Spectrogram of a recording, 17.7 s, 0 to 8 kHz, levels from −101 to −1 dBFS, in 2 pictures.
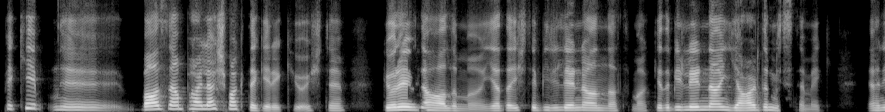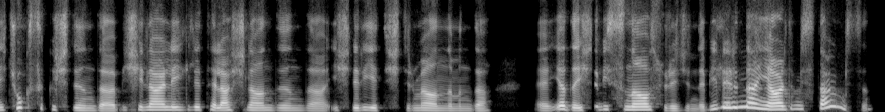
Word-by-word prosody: Peki, 275 +3 -3
ııı, 190 -4 -5 0.2
bazen 245 +3 +6
paylaşmak 250 0 +1
da 170 - +4
gerekiyor. 130 -6 -5
İşte, 155 +2 -9 0.4
görev 190 +3 +8
dağılımı 150 -8 +1
ya 155 +3 -3
da 165 - +2
işte 165 +1 -4
birilerine 175 0 +1
anlatmak 145 -5 -4
ya 165 - -3
da 175 - -4
birilerinden 200 +1 +4
yardım 175 -1 +2
istemek. 120 -6 -13 0.5
Yani, 165 +3 -5
çok 345 - -3
sıkıştığında, 155 - -4
bir 175 - -20
şeylerle 195 +1 +2
ilgili 190 +1 -4
telaşlandığında, 165 -5 -3
işleri 165 +1 -7
yetiştirme 165 -1 -6
anlamında, 145 -3 -3 0.5
ııı, 150 - -4
ya 240 +9 +2
da 170 - +2
işte 175 +5 -4
bir 225 - -5
sınav 205 -1 +3
sürecinde 140 -8 -9
birilerinden 350 - +3
yardım 230 -2 +5
ister 290 +6 -1
misin? 345 - -7
175 Hz, 135 wpm, -23 LUFS, 155-205 Hz, 0.5 s, görev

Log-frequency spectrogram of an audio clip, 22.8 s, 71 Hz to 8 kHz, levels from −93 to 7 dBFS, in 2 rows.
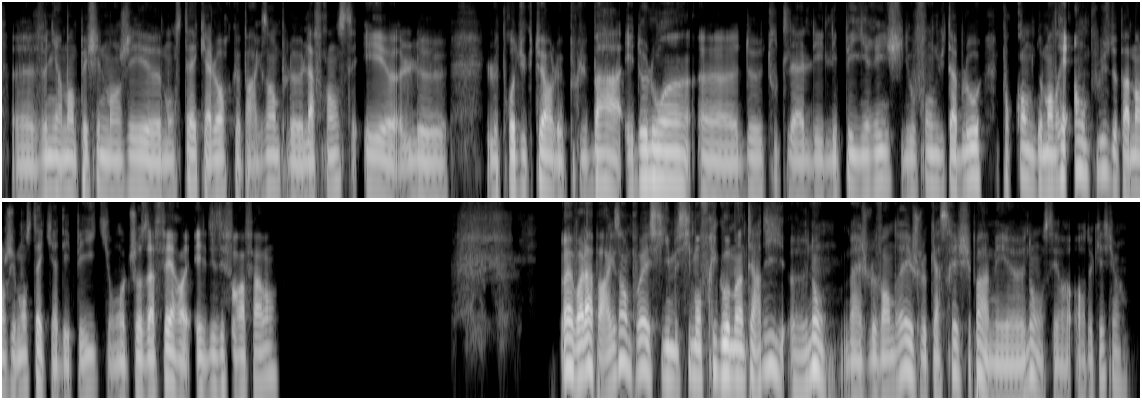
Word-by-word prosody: heu, 80 0 -2
venir 95 +4 0
m'empêcher 95 +1 -2
de - - +1
manger, 95 +2 -1
heu, 85 -2 +2
mon 90 +1 -4
steak. 105 +2 -2
Alors 95 +2 +1
que, - - -6
par 80 -1 -6
exemple, 100 +2 -4
heu, 80 - +1
la 85 +1 +2
France 100 +2 -5
est, 100 -3 0
heu, 85 -2 +1
le 85 0 -2 0.4
le 90 0 -4
producteur 100 +1 +2
le - - -2
plus 95 - -10
bas, 100 -2 +2
et 100 - -4
de 115 +2 +3
loin, 110 -2 +5
heu, 85 -3 -1
de 95 +3 -5
toute 110 +4 -18
la 90 -3 -2
les 90 +1 -6
les 90 +1 -6
pays 100 -2 -2
riches. 105 +2 -3
Il - - -10
est - - -4
au 95 - -4
fond 105 +3 -4
du 100 -1 -4
tableau. 110 +4 +2 0.2
Pourquoi 125 - -2
on - - 0
me 105 - -2
demanderait, 105 +3 +2
en 145 -1 +1
plus, 140 +3 -6
de 110 - -4
pas 95 - 0
manger 100 0 -1
mon 100 +2 -1
steak? 105 - -2
Il 80 - -4
y - - -1
a - - -9
des 80 +1 -6
pays 100 +4 -5
qui 100 -6 -15
ont 80 - -6
autre 85 - -4
chose - - 0
à - - +6
faire, - - +3 0.2
et 95 -1 0
des 100 +1 -4
efforts 100 0 -4
à - - +3
faire 110 +2 -2
avant. 120 +2 -4 2.8
Ouais, 155 - +9
voilà, 145 +3 +9
par 95 - +2
exemple. 140 +5 +1
Ouais, 145 -2 +5
si 120 -1 -1
si 115 - -5
mon 120 - +5
frigo 130 +1 +5
m'interdit, 125 +4 +2
heu, 100 0 -3
non, 140 -5 +5
bah, 90 -1 -3
je 80 - -11
le 95 - -2
vendrai, 100 +10 +1
je 120 - -4
le 95 - -3
casserai, 100 +8 -4
je 115 - -7
sais - - -9
pas, - - +1
mais 80 -1 -1
heu, 80 +1 0
non 90 - -2
c'est 80 - -9
hors 75 - -6
hors 85 - -8
de 90 - -9
question. 110 -2 -10
100 Hz, 260 wpm, -24 LUFS, 90-110 Hz, 2.8 s, Ouais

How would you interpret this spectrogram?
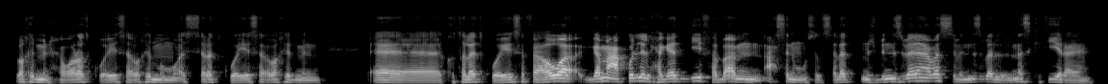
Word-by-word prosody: واخِد 120 +2 -2
من 110 -3 +1
حوارات 110 +3 -1
كويسة، 105 -2 -3
واخِد 115 +4 -4
من 110 -1 0
مؤثِّرات 110 +3 -5
كويسة، 105 -1 -3
واخِد 110 -1 -4
من 100 -1 -5 0.5
آآ، 100 -2 +1
قِتالات 120 +3 -1
كويسة، 115 +1 -2
فهو 125 +5 +7
جَمَع 140 +3 +7
كل 150 +2 +2
الحاجات 135 -1 +2
دي 145 +5 -3
فبقى 165 - +1
من 120 -3 0
أحسن - - -3
المسلسلات، 105 +3 -5
مش 110 - -4
بالنسبة 135 +4 0
لي 160 - +4
أنا 155 -1 +3
بس، 160 -2 -2
بالنسبة 115 +3 -3
لناس 115 +3 -5
كتيرة 115 -3 -4
يعني. 95 -1 -6
115 Hz, 170 wpm, -25 LUFS, 105-125 Hz, 0.5 s, فهو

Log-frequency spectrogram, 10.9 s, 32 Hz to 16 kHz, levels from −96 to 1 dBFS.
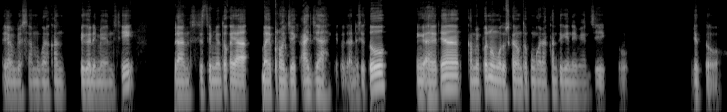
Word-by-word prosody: yang 85 - -8
bisa 85 0 -10
menggunakan 85 0 -9 0.2
3 90 -1 -1
dimensi, 85 0 -3 0.6
dan 90 -1 +2
sistemnya 95 -2 -5
itu - - -3
kayak 85 -3 +6 0.2
by 90 - +4
project 95 -1 -2
aja 90 -1 +1
gitu. - - -19
Dan - - -8
di - - -12
situ, 140 +4 +5 0.5
hingga 90 -1 +2
akhirnya 85 +9 +6 0.2
kami 95 -1 -5
pun 110 0 +2
memutuskan 95 -1 0
untuk 95 - -8
menggunakan 85 +1 -7
3 90 -1 -7
dimensi 80 0 -11
itu. - - -22 1.0
Gitu. - - -8
90 Hz, 150 wpm, -34 LUFS, 85-95 Hz, 1.0 s, kayak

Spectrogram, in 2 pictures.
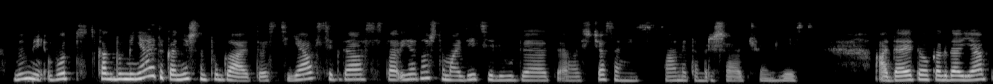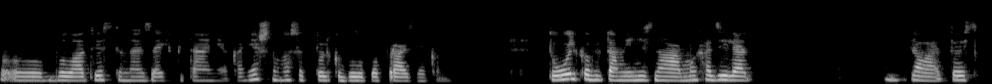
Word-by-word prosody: Ну 235 +3 +2
ме 245 -5 +4
вот 255 +5 +1 0.2
как 260 -2 +5
бы 245 +1 +6
меня 255 +9 +7
это, 365 -6 +3
конечно, 245 +1 +3
пугает, 205 -8 0
то 180 - -5
есть 185 0 -8
я 240 +6 +1
всегда 230 -3 -2
соста 220 -1 -3
я 235 +2 -1
знаю, 280 +3 0
что 290 -6 -7
мои 205 -2 -1
дети 225 +2 -4
любят, 190 -2 -5
а 180 0 -9
сейчас 225 +5 -5
они 180 -4 -8 0.3
сами 185 +1 -6
там 180 -2 -12
решают, 90 - -6
чё 95 - -13
им 90 - -10
есть. 95 +1 -10 0.6
А - - +1
до 195 +2 +2
этого, 215 +3 +4
когда 205 -1 +3
я 205 +3 +3
б - - -22
э, 180 -1 -1
была 185 0 +1
ответственная 185 -2 -4
за 175 - -5
их 180 - -12
питание, 175 -1 -9
конечно, 210 +4 -3
у - - -10
нас 200 +1 -6
это 200 - -5
только 185 -1 -2
было 175 0 +1
по 180 +1 -2
праздникам. 165 - -3 1.0
Только 230 +3 +6
в 205 -1 +1
там, 195 -3 +2
я 190 0 0
не 200 +1 +3
знаю, 185 -2 +1
мы 200 +2 0
ходили 205 -2 +4 1.3
Да, 200 -4 -2
то 200 - +2
есть 200 -1 0
200 Hz, 180 wpm, -24 LUFS, 180-225 Hz, 1.3 s, меня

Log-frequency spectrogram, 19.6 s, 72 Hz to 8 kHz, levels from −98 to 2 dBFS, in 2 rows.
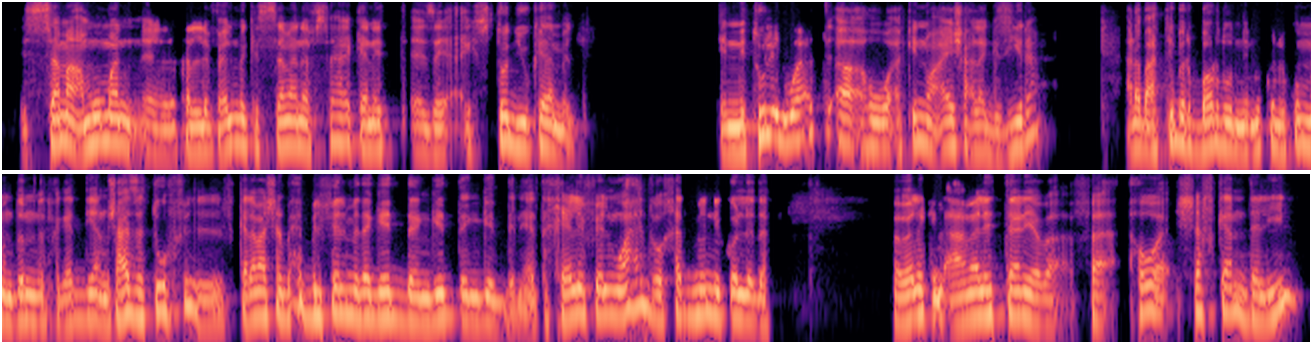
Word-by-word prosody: السما 155 0 +1
عمومًا 160 +3 +3 0.2
آآ، 115 -3 -4
خلّي 125 0 +2
في 120 - -6
علمِك 145 +2 0
السما 140 +2 0
نفسها 145 +3 -2
كانت 130 -2 -2
زي 120 -1 -2
استوديو 140 +5 0
كامل. 135 -5 -1 1.0
إن 120 +1 +6
طول 185 +10 +2
الوقت 190 +5 +1
آه، 155 -2 +1
هو 140 -1 +1
أكنه 145 +1 -3
عايش 145 +2 -1
على 125 0 -5
جزيرة 135 - -2 0.7
أنا - - 0
باعتبر 165 -3 +1
برضو 140 +2 +1
إن 120 -1 +2
ممكن 135 +1 -1
يكون 145 +4 -1
من 130 -3 +3
ضمن 135 0 +1
الحاجات 125 -1 -6
دي 145 +1 -1
أنا 130 - 0
مش 120 - -1
عايز 155 +2 +3
أتوه 150 +4 +1
فال 170 -6 -3
فالكلام 140 +3 -2
عشان 150 -1 0
باحب 150 +2 0
الفيلم 160 +1 +2
ده 145 - +4
جدًا، 140 -1 +2
جدًا، 140 +3 +2
جدًا، 125 -3 -1
يعني - - -5
تخيّلي 145 +3 0
فيلم 155 -1 0
واحد 185 +4 +1
وخد 150 +2 -3
مِنّي 160 -1 +2
كل 145 -2 +3
ده، 120 -1 -5 0.9
فبالك 140 +4 +2
الأعمال 135 +5 +3
التانية 155 -3 +2
بقى؟ 120 -1 -9
فهو 165 +6 -4
شاف 165 -1 -3
كام 170 -1 -1
دليل 145 - 0
145 Hz, 185 wpm, -21 LUFS, 130-155 Hz, 1.0 s, إن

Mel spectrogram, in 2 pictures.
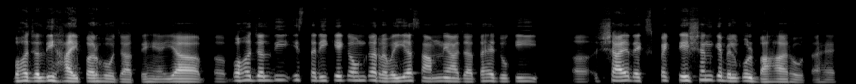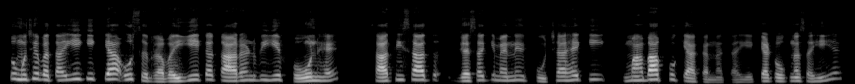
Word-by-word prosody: बहुत 170 +2 +3
जल्दी 160 +3 +5
हाइपर 145 0 +5
हो 135 -1 -3
जाते 120 -1 -6
हैं 125 -1 -8
या 135 +1 +5 0.3
अ, 130 -1 -14
बहुत 200 +3 +1
जल्दी 190 +2 -3 0.2
इस - - -19
तरीके 180 0 +1
का 195 0 -4
उनका 190 +1 -1
रवैया 145 +5 +2
सामने 150 +1 0
आ 145 -1 +1
जाता 135 +3 -4
है 160 0 0
जो - - -4
कि 155 +2 -6 0.5
अ, 125 0 -12 0.2
शायद 180 0 +6
एक्सपेक्टेशन 185 +4 0
के 195 -1 +1
बिल्कुल 155 +1 +2
बाहर 125 0 -1
होता 105 +1 -16
है, 110 0 -16 0.3
तो 255 - -3
मुझे 235 +3 0
बताइए 210 +4 -1
कि 255 +1 -4
क्या 245 0 +5 0.2
उस 225 - -15
रवैये 150 +7 0
का - - 0
कारण 190 0 +3
भी - - -4
ये 215 - 0
फ़ोन 170 -2 0
है? 180 +6 -4 0.4
साथ 165 -1 +6
ही 215 - -4
साथ 215 0 +4 0.3
जैसा 165 +4 0
कि 200 +2 -14
मैंने 190 +1 -5
पूछा 155 +6 -4
है 200 +3 -1
कि 230 +2 -11 0.4
माँ-बाप 225 +4 +7
को 230 - -8
क्या 145 - -2
करना 110 -4 -15
चाहिए? 110 +2 -18
क्या 155 - -1
टोकना 155 +1 -5
सही 150 0 -9
है? 265 +3 -14
170 Hz, 210 wpm, -25 LUFS, 145-200 Hz, 0.5 s, माँ-बाप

